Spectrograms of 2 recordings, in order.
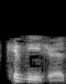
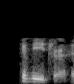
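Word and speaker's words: Kvidera: It's Cavidra. It's a little hard to spell. K, as in Victor, I-D-E-R-A. – How do you pronounce that, Cavidra? – Cavidra. It's Czechoslovakian.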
